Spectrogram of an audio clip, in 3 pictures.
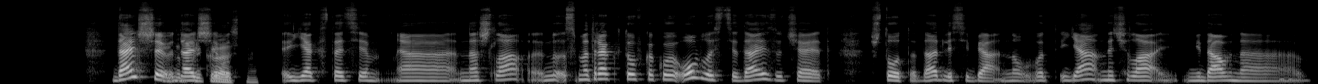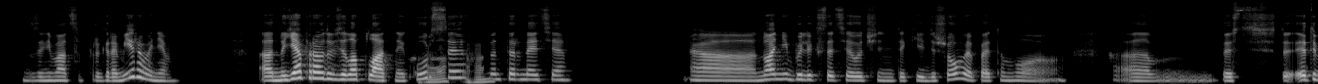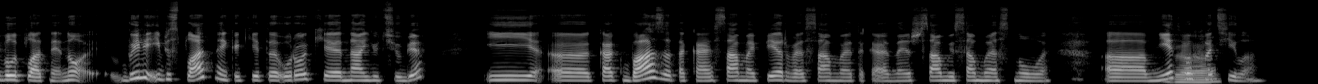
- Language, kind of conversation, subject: Russian, podcast, Где искать бесплатные возможности для обучения?
- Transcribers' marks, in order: none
